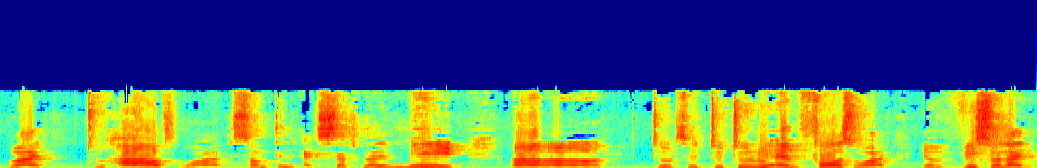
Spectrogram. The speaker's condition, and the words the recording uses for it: No condition.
